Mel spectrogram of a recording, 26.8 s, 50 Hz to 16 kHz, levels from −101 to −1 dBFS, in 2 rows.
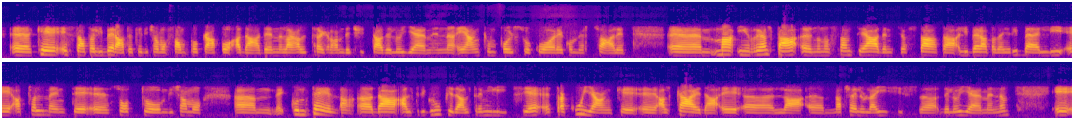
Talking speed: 155 wpm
